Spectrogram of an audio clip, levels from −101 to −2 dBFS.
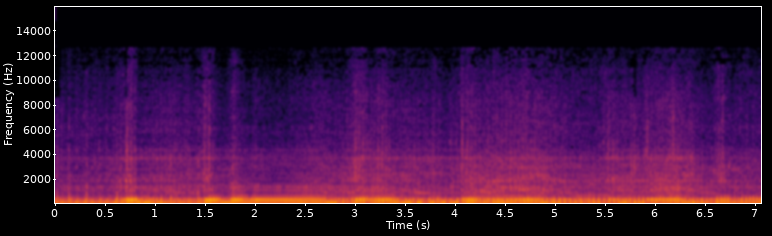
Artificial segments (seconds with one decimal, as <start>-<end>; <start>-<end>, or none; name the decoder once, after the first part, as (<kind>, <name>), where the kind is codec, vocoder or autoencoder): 5.3-6.6 (vocoder, BigVGAN v2)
